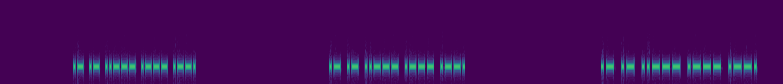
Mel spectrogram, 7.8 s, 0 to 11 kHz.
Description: Morse code, heard as a keyed tone, about 52 wpm, 700 Hz. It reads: AA2JP AA2JP AA2JP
